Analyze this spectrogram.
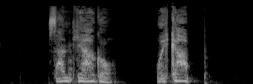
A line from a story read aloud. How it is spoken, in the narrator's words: she whispers loudly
